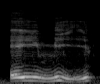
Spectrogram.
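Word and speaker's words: εἰμί: you look at this it's pronounced a me epsilon iota with a a smooth breathing mark then mu iota a me and this means i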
